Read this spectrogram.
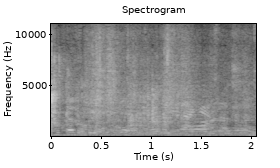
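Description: Water pours from a small metal jug into a basin.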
